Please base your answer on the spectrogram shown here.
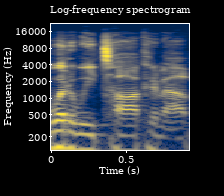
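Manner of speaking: ordinary talk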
